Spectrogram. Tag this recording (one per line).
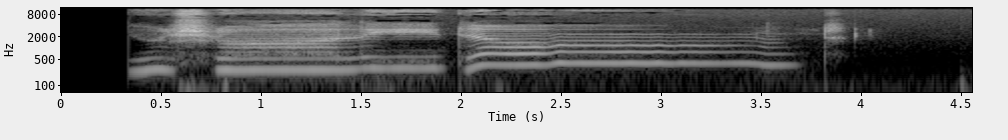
female
girl
lyrics
request
sing
singing
vocal
voice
